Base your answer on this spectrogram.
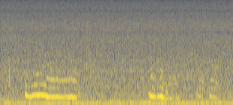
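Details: An elderly male rabbit snoring as it sleeps: a long, wobbling whistle that dips and levels off, then a shorter whistled breath about two seconds later, over a constant low hum.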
